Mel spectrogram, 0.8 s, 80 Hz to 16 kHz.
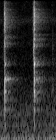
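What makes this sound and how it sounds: Two short, hard knocks on the bowl housing of an iBright ZE 11 bi-LED projector headlight (2.5 inch, 50/60 W) give dense, dry taps with almost no ring. That solid sound marks a thick, premium bowl; a thin bowl would ring more.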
